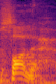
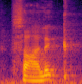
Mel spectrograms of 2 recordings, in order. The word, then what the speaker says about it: صالح: بس السي اتش بالألماني أو بالهولندي وبالدنماركي بتتكتب سي اتش، بتتنطق خ. صالح، يوسف صالح، عشان ما بيقدرش يقول الح. فاحنا طبعا خدناها وترجمناها الانجليزي سي اتش بتتنطق بطريقتين، يا اما ك لان ما يقدروش بيقولوا الخ فبيقولوا عليها ك صالك، او بتتنطق صاليتش.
